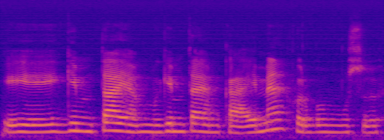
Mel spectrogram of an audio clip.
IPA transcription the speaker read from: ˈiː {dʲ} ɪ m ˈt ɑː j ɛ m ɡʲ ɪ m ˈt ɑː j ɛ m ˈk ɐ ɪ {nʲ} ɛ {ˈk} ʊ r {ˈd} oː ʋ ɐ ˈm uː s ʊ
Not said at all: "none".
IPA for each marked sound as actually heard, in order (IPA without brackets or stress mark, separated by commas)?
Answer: ɡʲ, mʲ, k, b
